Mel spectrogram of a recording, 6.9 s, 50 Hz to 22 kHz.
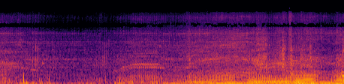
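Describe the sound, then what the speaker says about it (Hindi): A Bajaj Boxer 125cc motorcycle rides over rough off-road ground, its single-cylinder engine rising from a low idle to a steadier, louder pull near the microphone, with scattered knocks and scrapes. "यहाँ पे भी बाइक जो है वो इजीली निकल गई है।"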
